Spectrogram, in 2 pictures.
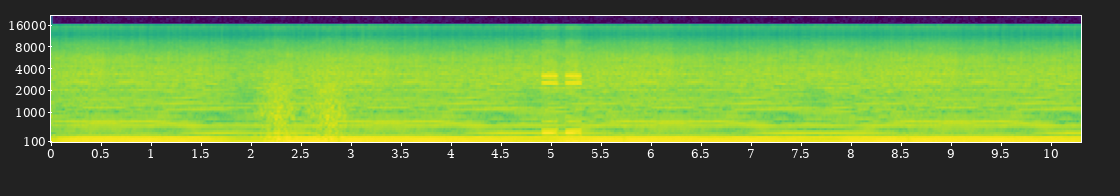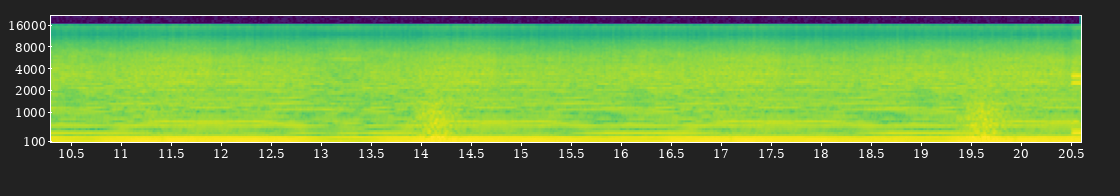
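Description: A motorcycle engine drones steadily at high speed.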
